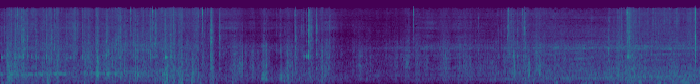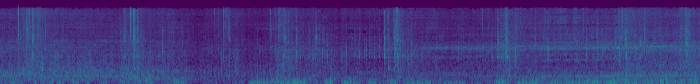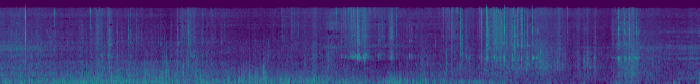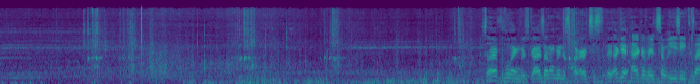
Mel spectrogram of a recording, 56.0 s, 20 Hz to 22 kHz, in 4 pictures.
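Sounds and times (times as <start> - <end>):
tyre rumble on pavement: 0.0 - 43.6
bike clicks and knocks: 0.0 - 56.0
faint steady whine: 0.0 - 56.0
wind buffeting microphone: 0.0 - 56.0.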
